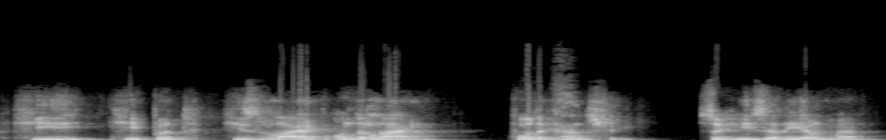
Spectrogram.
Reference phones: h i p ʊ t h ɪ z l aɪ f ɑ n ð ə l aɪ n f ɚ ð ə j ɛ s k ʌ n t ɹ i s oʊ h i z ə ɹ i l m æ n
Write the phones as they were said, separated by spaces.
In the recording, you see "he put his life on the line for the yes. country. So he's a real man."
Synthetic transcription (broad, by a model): h i p ʊ t h ɪ z l aɪ f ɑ n ð ə l aɪ n f ɚ ð ə k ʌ n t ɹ i s oʊ h i z ə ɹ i l m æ n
